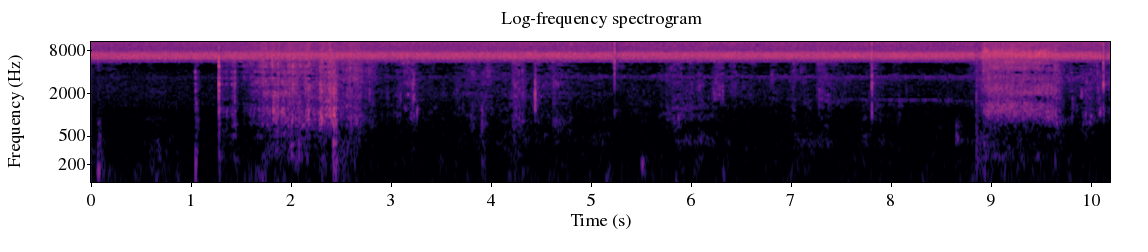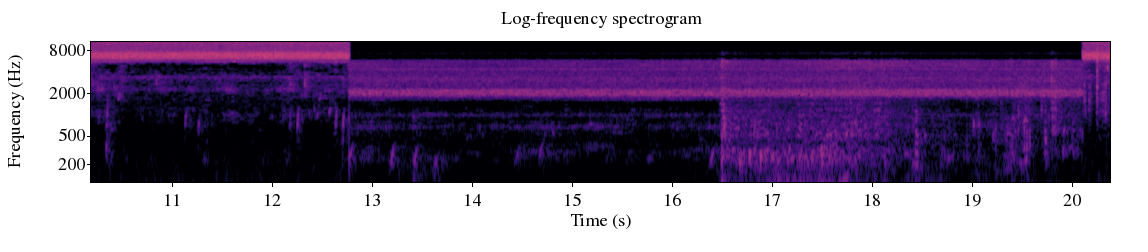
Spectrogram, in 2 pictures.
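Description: Steady, high-pitched drone of tropical forest insects. About 13 seconds in it switches abruptly to a lower-pitched insect drone, with scattered faint clicks throughout and a low rumbling noise joining near the end.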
